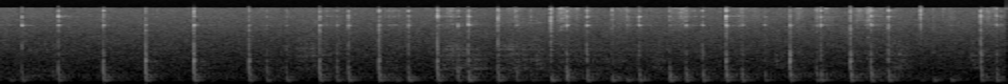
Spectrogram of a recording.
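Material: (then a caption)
Pressed powder. Long nails tap and scratch across the surface of a solid pink clay bath bomb made of pressed powder, about the size of a tennis ball and held in a hand. Around thirty quick, dry, short taps follow one another, with a faint scratchy hiss between them.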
